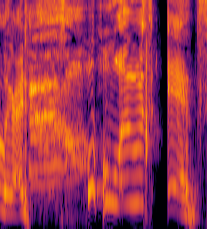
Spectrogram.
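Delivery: high, slow, laughing through the words. Real, not acted. Woman admitting she loses it, high laughing. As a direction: laugh it out as you confess.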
